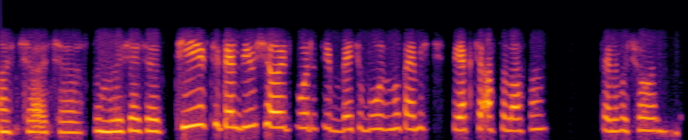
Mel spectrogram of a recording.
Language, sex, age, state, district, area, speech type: Kashmiri, female, 45-60, Jammu and Kashmir, Ganderbal, rural, conversation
